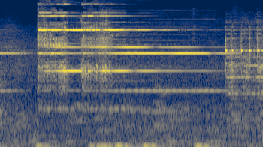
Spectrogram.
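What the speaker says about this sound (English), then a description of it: "This is the default ringtone." Default ringtone of an Android smartphone, a bright, electronic melody of repeating tones played loudly with no talking, with a short pause before the tune starts again near the end.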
